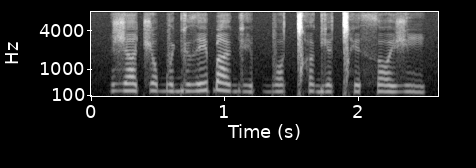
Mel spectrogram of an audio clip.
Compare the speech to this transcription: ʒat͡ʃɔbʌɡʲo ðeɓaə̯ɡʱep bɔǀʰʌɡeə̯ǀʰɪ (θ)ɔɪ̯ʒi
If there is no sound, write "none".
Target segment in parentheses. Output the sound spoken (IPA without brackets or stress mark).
θ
